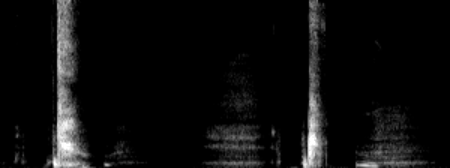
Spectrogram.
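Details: Sudden sneezing attack after an hour of itchy nose, with sneezes growing faster and the nose becoming stuffy, cause unknown: two loud, sharp sneezes, each with a quick breath in before and a short breath after.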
